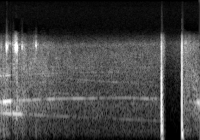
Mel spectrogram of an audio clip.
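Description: Two-way radio traffic between transmissions: static hiss trailing off with a faint steady tone under it, then two sharp clicks as the radio is keyed up again near the end, followed by a short steady tone.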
